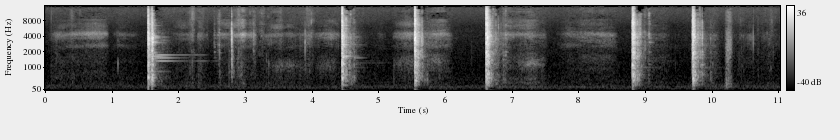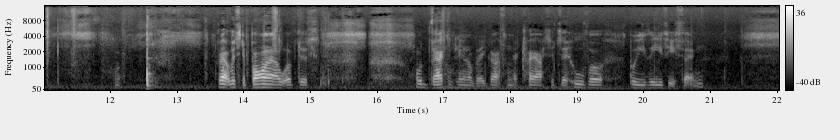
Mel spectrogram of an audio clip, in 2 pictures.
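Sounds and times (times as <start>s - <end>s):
vacuum cleaner being struck: 1.6s - 2.2s
metallic ring: 1.6s - 2.5s.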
